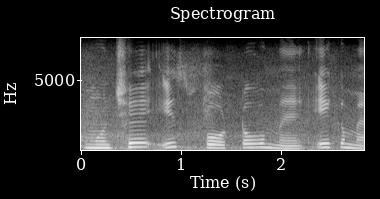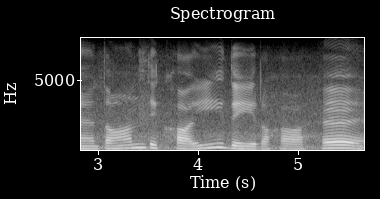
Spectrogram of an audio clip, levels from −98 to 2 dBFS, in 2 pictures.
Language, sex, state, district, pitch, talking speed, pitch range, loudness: Hindi, female, Madhya Pradesh, Katni, 220 Hz, 105 wpm, 185-255 Hz, -18 LUFS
